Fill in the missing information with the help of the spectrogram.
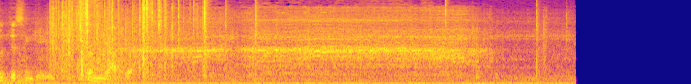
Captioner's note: machine whirs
